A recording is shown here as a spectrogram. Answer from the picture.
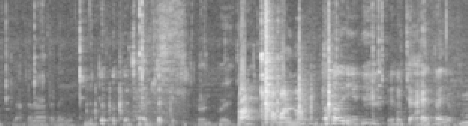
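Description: Metal spoon and cutlery clinking against plates on a dining table, several short clinks, with people talking in the background.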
